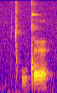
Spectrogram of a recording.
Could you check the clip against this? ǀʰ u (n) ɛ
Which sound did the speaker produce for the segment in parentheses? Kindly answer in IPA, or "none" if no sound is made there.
ǃ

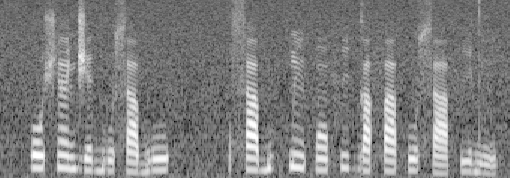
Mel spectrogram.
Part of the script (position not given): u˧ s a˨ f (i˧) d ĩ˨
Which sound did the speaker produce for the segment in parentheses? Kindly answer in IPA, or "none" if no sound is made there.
i˧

